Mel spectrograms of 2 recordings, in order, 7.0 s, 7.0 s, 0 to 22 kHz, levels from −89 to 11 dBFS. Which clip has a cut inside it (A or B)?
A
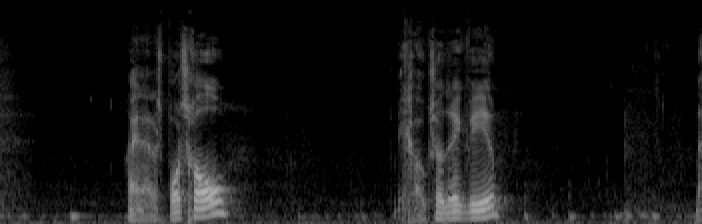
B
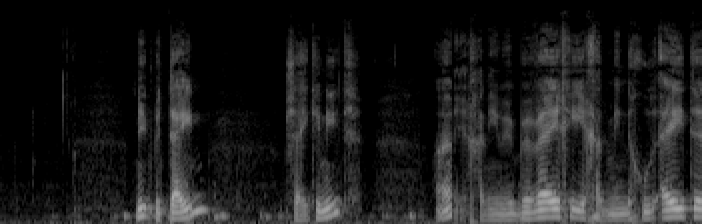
B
